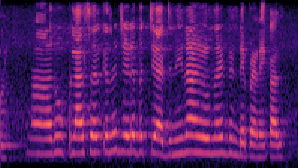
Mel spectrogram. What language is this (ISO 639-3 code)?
pan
